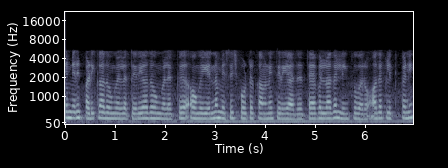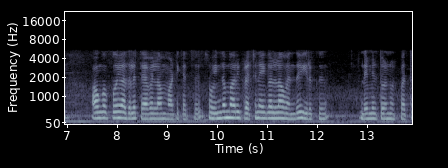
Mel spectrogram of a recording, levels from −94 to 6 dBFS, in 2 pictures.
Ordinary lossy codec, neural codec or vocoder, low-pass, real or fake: AAC, 32 kbps; none; 5.4 kHz; real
